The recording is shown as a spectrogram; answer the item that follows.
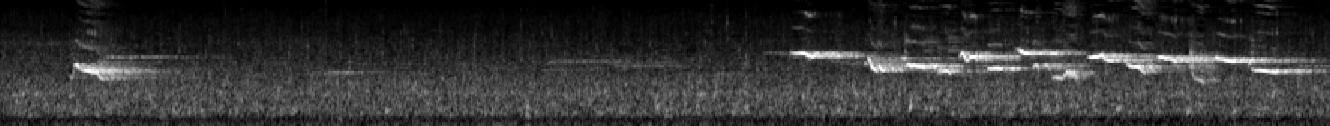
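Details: Song of a white-browed shortwing in natural habitat. A single sharp note is followed by a pause, then a fast, jumbled burst of high whistles rising and falling for about four seconds over a steady rushing background.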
